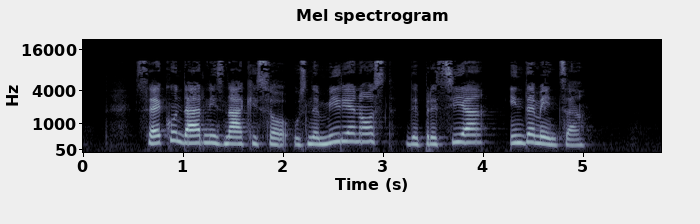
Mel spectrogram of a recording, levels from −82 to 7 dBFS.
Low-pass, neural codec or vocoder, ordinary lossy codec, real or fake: 19.8 kHz; vocoder, 44.1 kHz, 128 mel bands every 256 samples, BigVGAN v2; MP3, 48 kbps; fake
